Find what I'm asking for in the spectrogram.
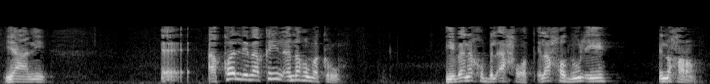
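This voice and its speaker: A man with an Egyptian accent teaches Quran reading in an online lesson, talking fast in a husky, fairly high voice. He breaks the rules down step by step and answers his own questions. The recording sounds dull and lo-fi. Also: very animated. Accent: Egyptian Arabic. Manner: explains step by step, asks questions and answers them himself; recites verses slowly.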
